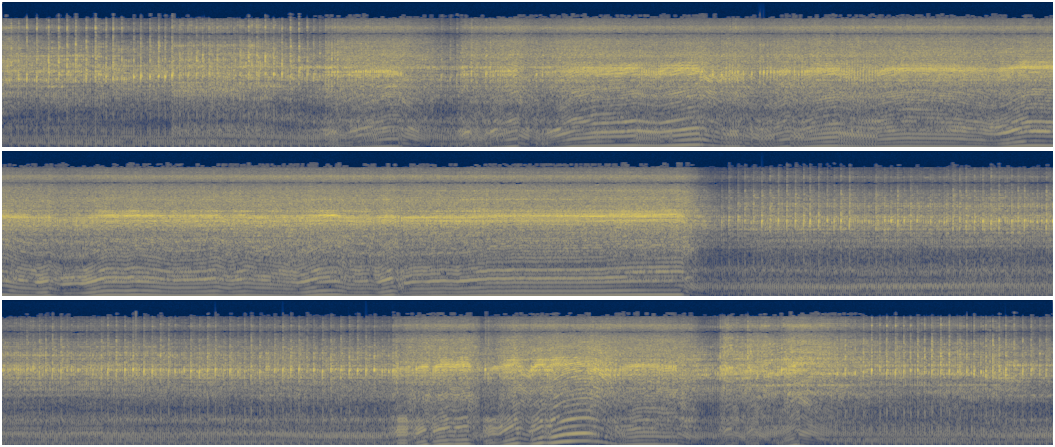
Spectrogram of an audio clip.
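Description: Chainsaw cutting into a standing tree trunk, putting in the felling notch, its engine speed rising and falling as the chain bites. About halfway through it drops suddenly to idle, then cuts again near the end.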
